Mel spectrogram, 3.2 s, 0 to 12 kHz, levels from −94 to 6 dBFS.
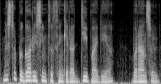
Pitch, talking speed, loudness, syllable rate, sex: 130 Hz, 205 wpm, -16 LUFS, 5.9 syllables/s, male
